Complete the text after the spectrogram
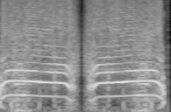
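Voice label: sniper pain critical death; voice packs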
